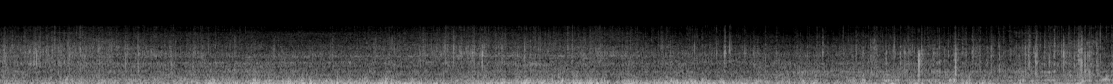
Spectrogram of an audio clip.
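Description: Wind buffeting the microphone of a moving camera, a steady low rumbling noise with scattered small clicks and ticks from the road.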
